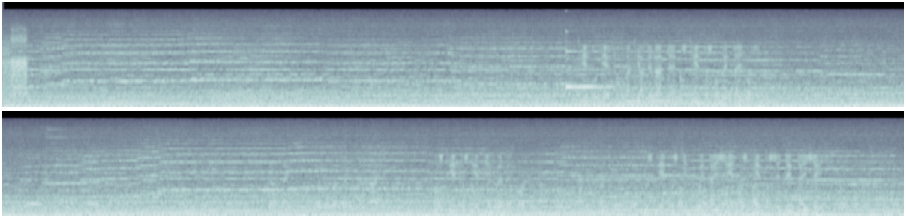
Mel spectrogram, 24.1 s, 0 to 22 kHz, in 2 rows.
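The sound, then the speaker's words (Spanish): A Boeing 737 airplane climbing after takeoff produces a loud, steady engine roar with a sustained tonal whine on top, continuous and unbroken throughout. “Despegue exitoso. sk 737, elévese a 500 y continúe hacia su destino.”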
